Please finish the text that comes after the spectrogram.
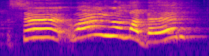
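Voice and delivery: high-pitched mock indignation; playful pet scolding. Real, not acted. Playfully scolding the cat on bed.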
